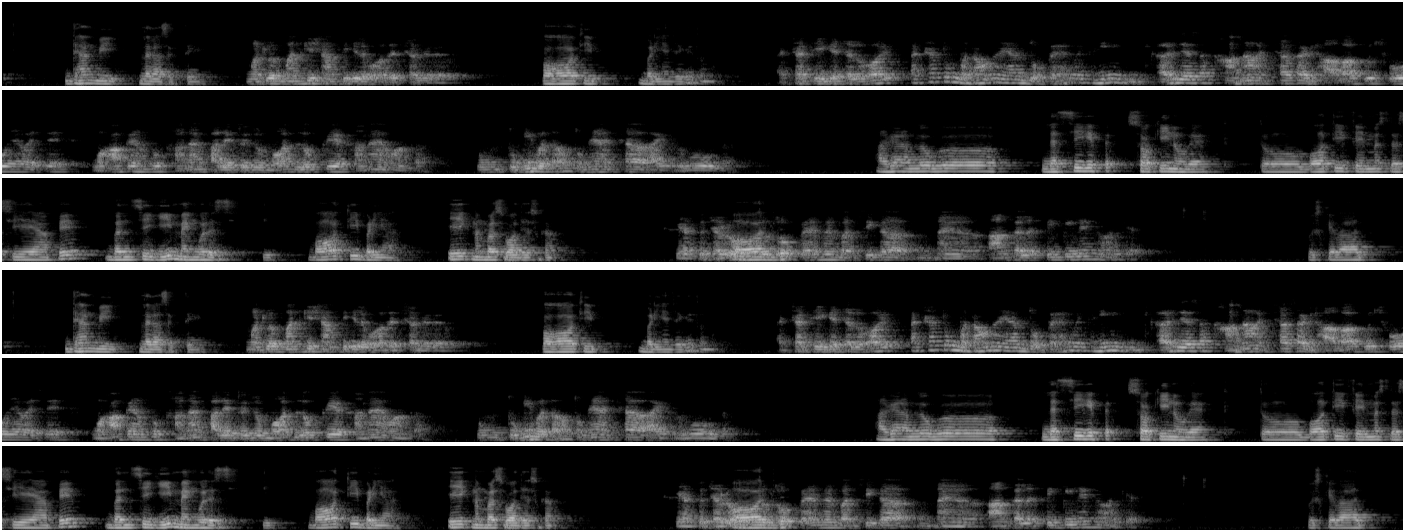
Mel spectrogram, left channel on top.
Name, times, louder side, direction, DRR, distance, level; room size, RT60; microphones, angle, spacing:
voice 1, 0.6-1.1 1.4-2.0 5.4-5.9 6.4-7.1 22.8-23.9 24.4-24.9 25.3-26.0 26.6-28.8 29.1-30.3 30.6-30.7 31.1-32.0 32.5-33.5 35.3-35.9 41.1-41.6, right 1 dB, 15° right, 5 dB, 0.5 m, -26 dB
voice 2, 2.4-4.5 7.7-14.6 14.9-18.2 18.8-21.3 34.8-39.4, equal, 40° right, -2 dB, 1.5 m, -30 dB
6.3 x 2.7 x 2.4 m, 0.64 s
head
